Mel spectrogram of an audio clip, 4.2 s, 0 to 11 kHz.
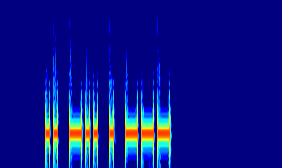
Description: Morse code, heard as a keyed tone, about 20 wpm, 700 Hz. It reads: IDEO
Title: Build A Word - 2 Letters At A Time - 8-Letter Words - 20wpm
